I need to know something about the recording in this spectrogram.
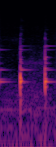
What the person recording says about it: Bakal to hindi siya plastic no. Tuktukin natin.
